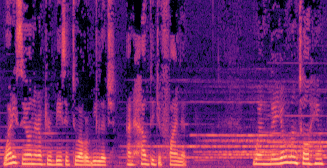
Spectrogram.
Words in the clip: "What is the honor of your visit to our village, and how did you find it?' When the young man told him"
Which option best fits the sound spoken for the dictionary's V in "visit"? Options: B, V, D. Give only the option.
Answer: B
